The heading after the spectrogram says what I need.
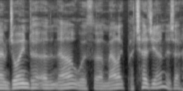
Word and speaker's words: Pachajian: And I'm joined now with Malik Pachajian. Is that how to pronounce your last name? Oh, thank you. Pachajian. Pachajian. The accent is on the first syllable.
